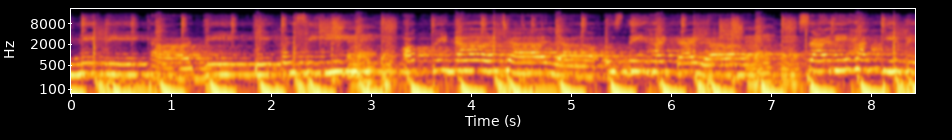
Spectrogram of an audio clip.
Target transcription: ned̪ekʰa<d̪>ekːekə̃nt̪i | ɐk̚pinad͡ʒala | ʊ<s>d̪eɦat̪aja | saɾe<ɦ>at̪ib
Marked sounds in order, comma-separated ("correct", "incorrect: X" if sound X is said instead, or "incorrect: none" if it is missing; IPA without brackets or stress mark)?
correct, correct, correct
